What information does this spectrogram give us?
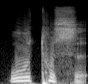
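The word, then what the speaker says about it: αὐτός: 요 오미크론과 윕실론일 때는 오우에서 우 발음을 한다.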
